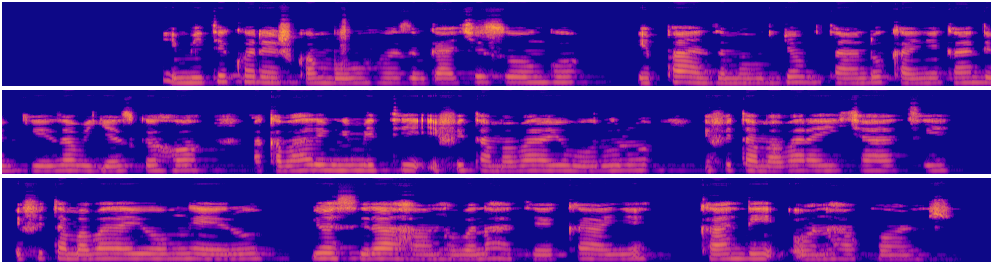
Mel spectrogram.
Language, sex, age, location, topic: Kinyarwanda, female, 18-24, Kigali, health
